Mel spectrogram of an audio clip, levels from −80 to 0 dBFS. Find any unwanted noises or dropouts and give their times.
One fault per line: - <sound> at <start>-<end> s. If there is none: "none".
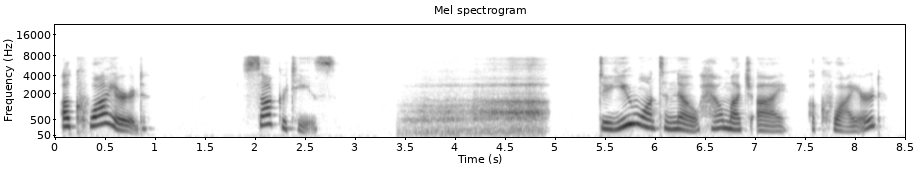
- breath at 3.4-5.0 s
